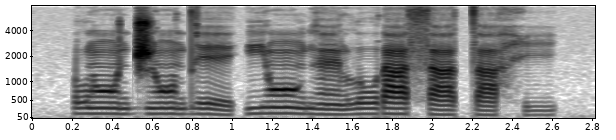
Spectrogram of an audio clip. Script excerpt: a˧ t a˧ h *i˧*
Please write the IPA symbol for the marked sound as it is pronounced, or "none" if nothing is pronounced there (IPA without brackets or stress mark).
i˧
